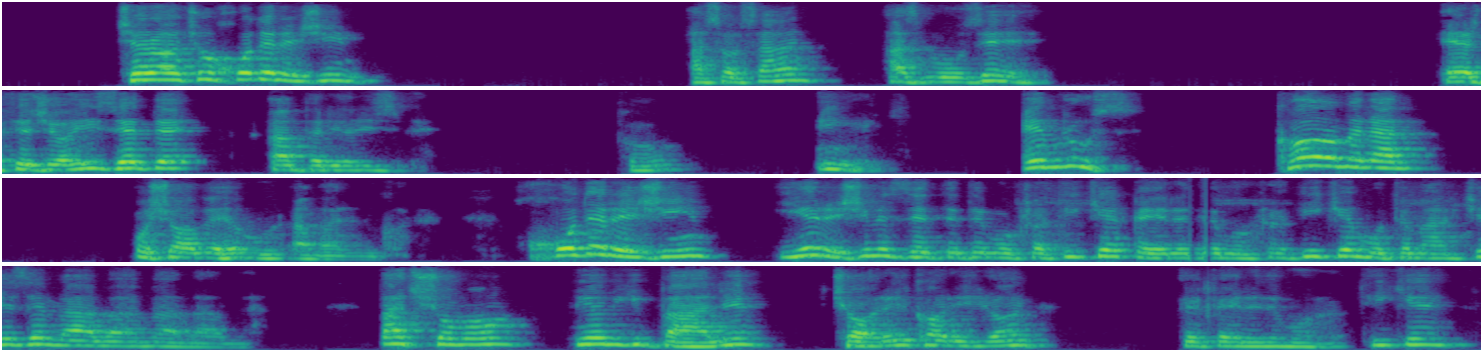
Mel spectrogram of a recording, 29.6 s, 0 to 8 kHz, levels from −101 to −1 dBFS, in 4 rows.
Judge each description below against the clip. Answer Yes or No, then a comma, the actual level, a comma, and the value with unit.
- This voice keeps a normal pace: No, slow, 85 wpm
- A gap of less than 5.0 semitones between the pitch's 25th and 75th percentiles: No, wide, 5.6 semitones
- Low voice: No, medium, 185 Hz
